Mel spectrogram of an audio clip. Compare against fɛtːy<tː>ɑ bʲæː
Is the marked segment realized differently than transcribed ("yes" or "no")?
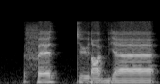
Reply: yes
